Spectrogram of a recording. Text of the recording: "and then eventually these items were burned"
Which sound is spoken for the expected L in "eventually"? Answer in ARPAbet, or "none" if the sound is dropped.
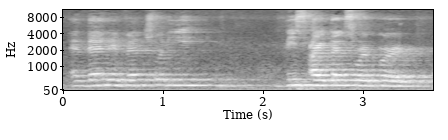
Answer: L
